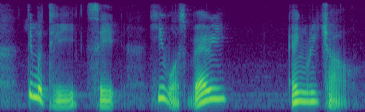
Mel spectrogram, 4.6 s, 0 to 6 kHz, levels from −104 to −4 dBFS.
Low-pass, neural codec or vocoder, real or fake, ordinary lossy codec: 5.4 kHz; none; real; none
